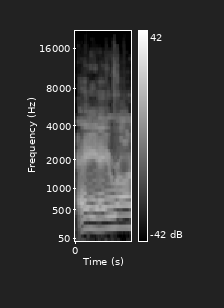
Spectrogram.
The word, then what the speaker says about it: Aaron: AA Ron. Is Aaron.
